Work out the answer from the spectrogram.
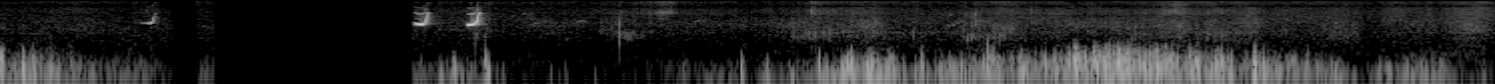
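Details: Common quail singing early in the morning in Pakistan: one sharp high note, a pause, then two quick high notes close together, over steady low rumbling background noise and a brief silent gap.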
